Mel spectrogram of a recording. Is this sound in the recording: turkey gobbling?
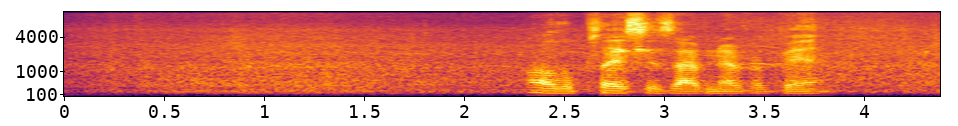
no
